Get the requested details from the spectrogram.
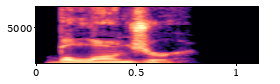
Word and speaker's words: Belanger: I can also tell you, right from the Secretary of State himself, he would like his last name pronounced Belanger.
